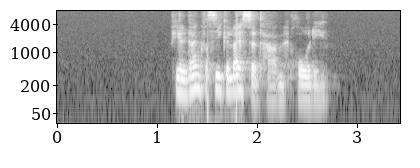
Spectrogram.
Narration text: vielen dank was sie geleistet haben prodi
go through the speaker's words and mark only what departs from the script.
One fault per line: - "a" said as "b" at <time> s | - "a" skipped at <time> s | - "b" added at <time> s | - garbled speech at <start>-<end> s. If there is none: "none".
none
